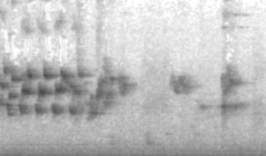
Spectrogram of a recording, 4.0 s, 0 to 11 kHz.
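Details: Pet skylark, two years old, on 18 April 2023: a rapid trilled run of high warbled notes at first, then separate short whistled chirps with pauses between them.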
